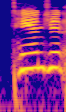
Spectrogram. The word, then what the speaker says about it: tangent: divided by my radius tangent of theta not tan Theta tangent of theta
